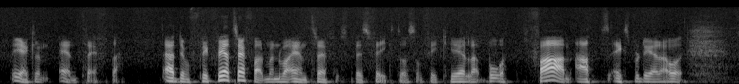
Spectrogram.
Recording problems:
hiss; noticeable; throughout; 20 dB below the speech

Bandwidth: 15 kHz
